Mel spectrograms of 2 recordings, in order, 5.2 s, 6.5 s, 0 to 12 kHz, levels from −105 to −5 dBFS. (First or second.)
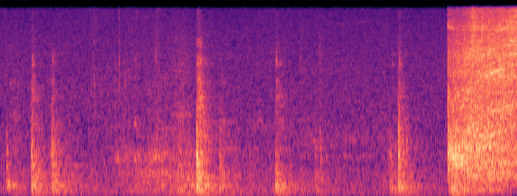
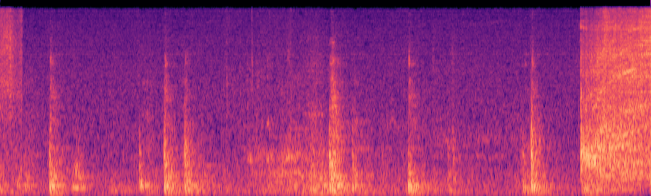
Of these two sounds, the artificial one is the second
